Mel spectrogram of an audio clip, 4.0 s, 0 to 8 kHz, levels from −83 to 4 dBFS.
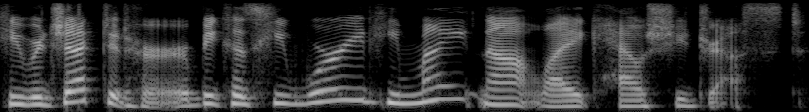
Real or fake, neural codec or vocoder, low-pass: real; none; 7.2 kHz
